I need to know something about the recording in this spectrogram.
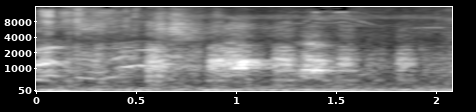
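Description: Belgian Malinois panting faintly.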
